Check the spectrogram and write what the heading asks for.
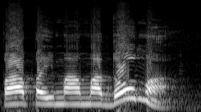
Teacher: the sound at the end is rising because I am asking a question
